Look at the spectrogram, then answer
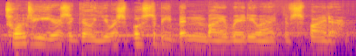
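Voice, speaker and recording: A man playing an earnest inventor and leader in a comic dub, delivering a grave, measured, pleading message. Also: on the low side, fairly bright tone, natural voice. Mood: earnest, urgent. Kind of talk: dramatic comic dub acting. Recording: voice over background music. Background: music.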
